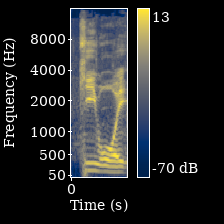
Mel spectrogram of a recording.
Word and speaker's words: Kiwoy: Kiwoy is how you actually get his name pronounced correctly.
